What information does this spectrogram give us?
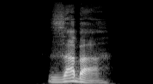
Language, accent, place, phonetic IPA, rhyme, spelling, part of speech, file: German, Germany, Berlin, [ˈzabɐ], -abɐ, sabber, verb, De-sabber.ogg
- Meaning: inflection of sabbern: 1. first-person singular present 2. singular imperative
